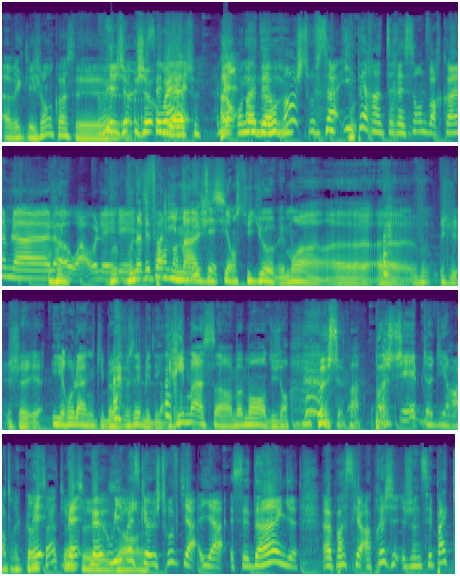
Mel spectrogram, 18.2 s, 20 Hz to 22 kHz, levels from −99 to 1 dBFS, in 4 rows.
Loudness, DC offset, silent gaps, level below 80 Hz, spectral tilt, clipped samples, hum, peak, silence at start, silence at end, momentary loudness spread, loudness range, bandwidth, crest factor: -14 LUFS; under 0.1%; none; -40 dBFS; -4.5 dB/octave; under 0.1%; none; 0 dBFS; 0 s; 0.1 s; 9 LU; 5 LU; 16.5 kHz; 14 dB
